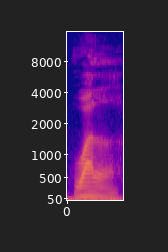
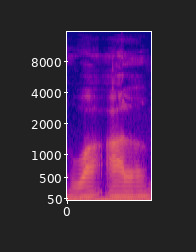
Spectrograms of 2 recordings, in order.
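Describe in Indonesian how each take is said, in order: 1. Kata-katanya menyambung tanpa hamzah. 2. Hamzah pada 'al' dilafalkan terpisah. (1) "maka bacanya wal" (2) "bukan wa'al, bukan"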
